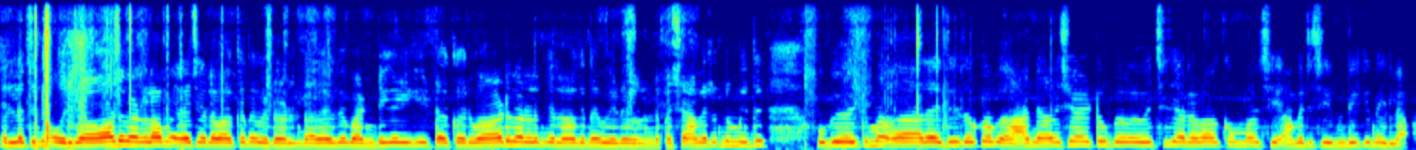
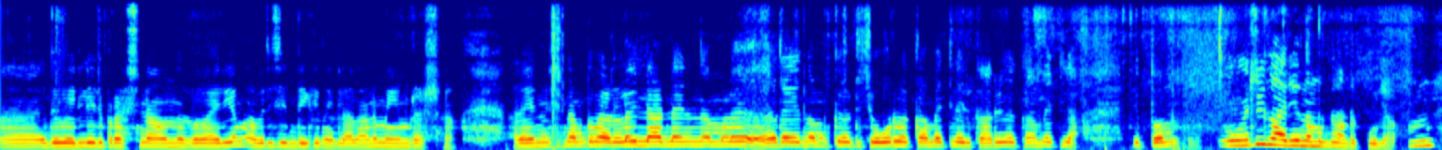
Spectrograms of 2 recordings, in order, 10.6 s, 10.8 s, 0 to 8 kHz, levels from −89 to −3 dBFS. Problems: background sounds at intervals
